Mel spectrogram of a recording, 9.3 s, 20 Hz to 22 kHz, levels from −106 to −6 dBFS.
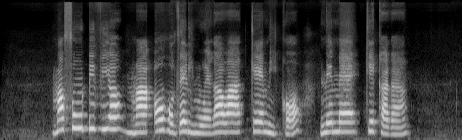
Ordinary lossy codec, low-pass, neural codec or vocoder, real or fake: none; none; codec, 44.1 kHz, 2.6 kbps, SNAC; fake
